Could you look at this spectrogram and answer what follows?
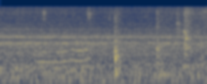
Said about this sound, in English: Train! It's the light rail, but they've been messing us up.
